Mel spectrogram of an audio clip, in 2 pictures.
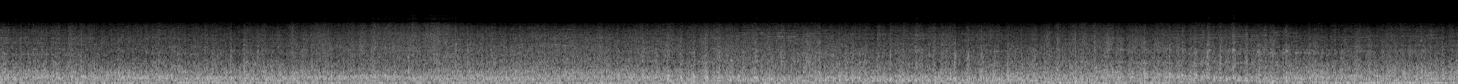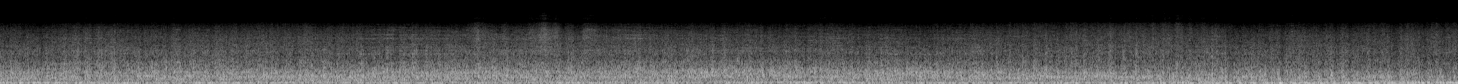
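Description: Freight cars of a long mixed freight train rolling steadily past: a continuous rumble of steel wheels on the rails, with occasional clacks over rail joints.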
